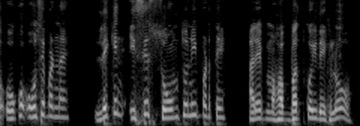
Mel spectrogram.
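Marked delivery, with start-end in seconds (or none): none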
